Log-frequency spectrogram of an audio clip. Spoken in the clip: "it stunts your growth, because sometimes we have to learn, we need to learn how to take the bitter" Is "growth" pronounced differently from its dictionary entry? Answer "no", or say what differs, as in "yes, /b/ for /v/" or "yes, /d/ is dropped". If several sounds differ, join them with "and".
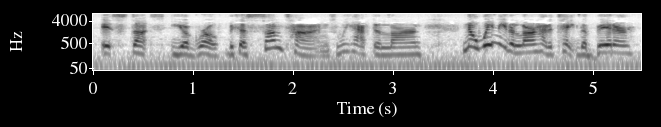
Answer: no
